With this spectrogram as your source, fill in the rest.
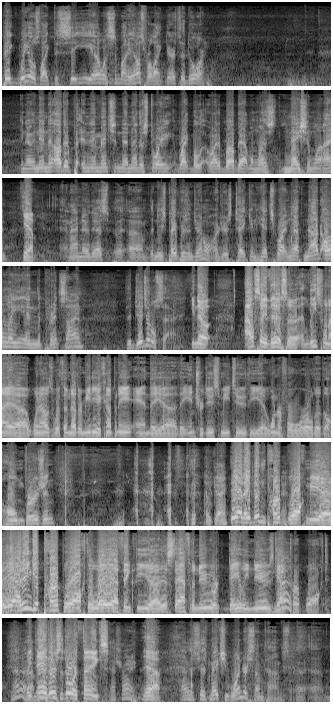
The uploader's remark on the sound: broadcast on location from the Union Pub and Grill in Huntington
